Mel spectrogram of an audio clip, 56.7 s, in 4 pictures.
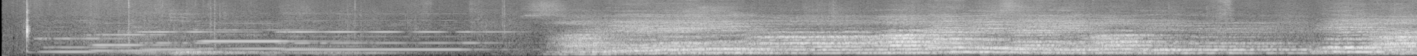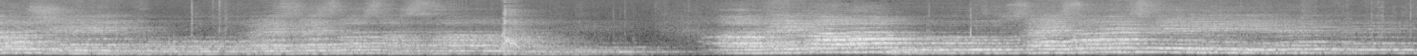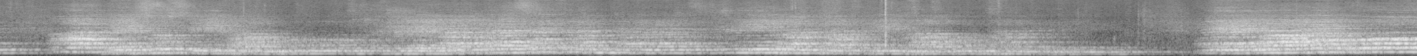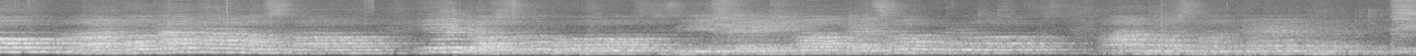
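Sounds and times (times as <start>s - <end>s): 
plainchant singing in simple tone: 0.2s - 56.6s.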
